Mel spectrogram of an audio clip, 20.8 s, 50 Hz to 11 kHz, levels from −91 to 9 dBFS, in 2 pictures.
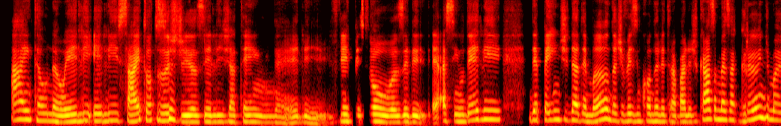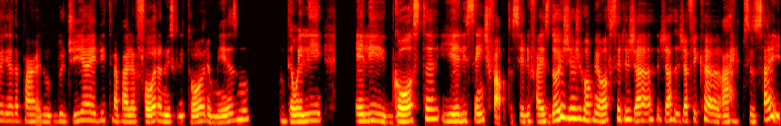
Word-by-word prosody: Ah, 225 +2 +2
então, 215 -4 -1
não, 170 -3 +2
ele 185 +3 +1
ele 190 +2 -2
sai 180 -1 +3
todos 210 +2 -4
os 225 +4 +3
dias, 165 0 +3
ele 170 -1 0
já 170 -1 -2
tem, 160 -2 -2
eh, 150 0 -5
ele 150 -2 -5
vê 180 -1 +2
pessoas, 165 -1 +2
ele 325 - +1
eh, - - -1
assim, 185 -2 0
o 175 - 0
dele, 230 +3 -1 0.3
depende 220 0 -3
da 210 -1 +3
demanda, 200 +4 +1
de 190 -1 -6
vez 190 -1 -2
em 180 - -4
quando 190 0 -2
ele 175 -1 -1
trabalha 170 0 -2
de 180 - -12
casa, 240 +2 +3
mas 230 -1 +1
a 220 - 0
grande 230 +9 0
maioria 205 -5 -4
da 195 - -7
par 180 -2 -3
do 170 -1 -6
do 175 +2 -9
dia, 200 +4 -2
ele 200 +1 -6
trabalha 175 -4 -2
fora, 180 +2 +2
no - - +2
escritório 180 - -1
mesmo. 195 +10 -2 0.4
Então 180 -1 +1
ele 195 +3 0 0.4
ele 185 -1 0
gosta, 190 +10 +5
e 185 0 -2
ele 185 +2 +2
sente 190 +4 0
falta. - - -1
Se - - -1
ele 180 +1 -3
faz 175 -1 0
2 235 +9 +6
dias 260 0 +4
de 260 - -1
home 205 -2 +1
office, 195 +6 0
ele 235 -1 0
já 200 0 +1
já 210 -4 -2
já 195 0 -1
fica: 195 -3 -1
"Ai, 175 +2 -2
preciso 175 -2 -4
sair". 315 +9 +2
185 Hz, 205 wpm, -24 LUFS, 175-210 Hz, 0.4 s, 2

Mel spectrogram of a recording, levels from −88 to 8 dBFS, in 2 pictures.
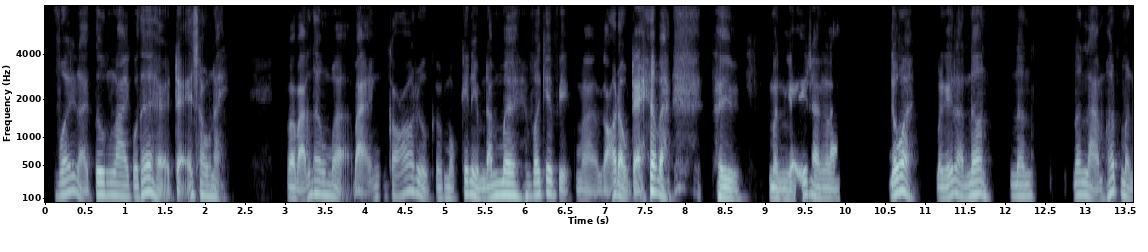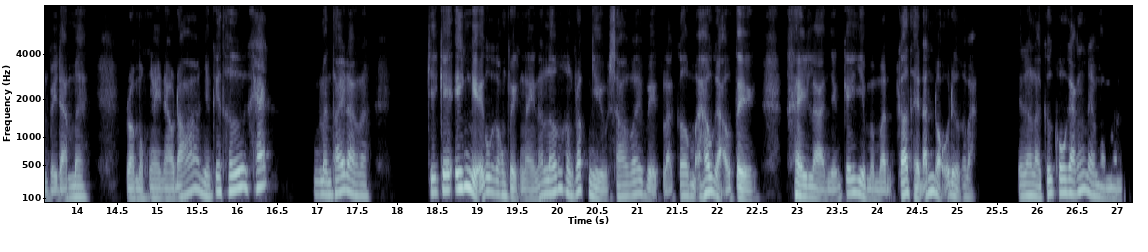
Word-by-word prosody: với 145 +6 +1
lại 140 - -3
tương 135 +7 +3
lai 125 -2 0
của 115 0 -2
thế 160 +6 +4
hệ 135 - -1
trẻ - - -1
sau 125 -2 -1
này, 110 -2 -5 0.7
và 110 -1 +2
bản 95 +6 0
thân 135 -3 0
mà 110 -6 -1
bạn 115 - -4
có 145 +8 -3
được, 105 - -2
ờ, 105 - -5
một 100 -3 -5
cái 145 - +1
niềm 110 -7 +2
đam 120 +5 +3
mê 135 -2 +7 0.2
với 135 0 +4
cái 145 +2 +2
việc 95 -9 -5
mà 90 -4 -6
gõ 90 -1 -1
đầu - - +4
trẻ - - +4
á - - +10
bạn, - - +2 0.6
thì 105 -5 +5 0.4
mình 105 -2 +1
nghĩ 95 +8 +1
rằng 110 -5 +1
là 100 - +1 0.7
đúng 145 +6 +7
rồi, 170 -8 +5 0.3
mình 105 -1 0
nghĩ 115 +5 +3
là 145 -5 0
nên 135 +4 +3 0.3
nên 120 0 -1 0.5
nên 135 0 +1
làm 95 -6 -3
hết 165 - -2
mình 110 -8 -1
vì 90 - -3
đam 100 +3 -3
mê, 115 0 0 0.5
rồi 100 -1 -1
một 95 -1 -4
ngày 105 -1 -3
nào 100 0 -4
đó 150 - -2
những 125 -4 -1
cái 170 +7 -1
thứ 195 +5 +4
khác, 215 +3 0 0.5
mình 140 -1 -2
thấy 155 +5 +2
rằng 150 -8 0
là 125 - -4 0.8
cái 160 0 0
cái 185 +1 +4
ý 200 +1 +5
nghĩa 215 -3 +6
của 170 - +2
cái 155 - -3
công 130 - -2
việc 100 -6 -2
này 95 -1 -5
nó 105 +7 -4
lớn 160 +7 +2
hơn 140 -4 -1
rất 175 -1 -2
nhiều 100 -7 0
so 115 +4 -4
với 140 +3 -2
việc 105 -7 -5
là 85 - -6
cơm 125 +4 -3
áo 160 +7 +3
gạo 140 - -1
tiền, 95 -3 +3 0.4
hay 125 -4 +3
là 100 -5 -1
những 95 +3 -6
cái 150 +4 0
gì 135 -5 +2
mà 100 -2 -5
mình 90 0 -3
có 140 +2 +5
thể - - -2
đánh 170 - +1
đổi 135 - -1
được 120 -8 -1
á - - -9
bạn. 110 -2 -10 0.5
Cho 120 - -4
nên 130 0 0
là 115 - 0
cứ 150 - 0
cố 155 -1 +2
gắng 155 +5 +1
để 155 -7 -1
mà 120 -4 -3
mình 100 -2 -5
125 Hz, 240 wpm, -24 LUFS, 105-145 Hz, 0.8 s, á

